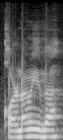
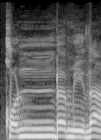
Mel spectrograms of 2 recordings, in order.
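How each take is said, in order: First: The phrase is said flatly with little emphasis. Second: The phrase is said big with heavy emphasis. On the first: The speaker calls it wrong. "అనకూడదు" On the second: The speaker calls it right. "అంటాం. ఎందుకంటే కొండ అంత ఉంటుంది కదా, నీ నోట్లో కూడా అది పలకాలి"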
